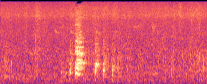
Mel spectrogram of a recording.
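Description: A chicken clucking: one loud cluck about a second and a half in, followed by a few softer, shorter clucks.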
